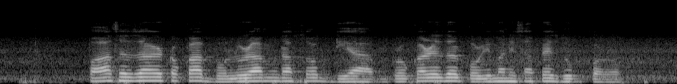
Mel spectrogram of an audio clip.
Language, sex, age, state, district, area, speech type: Assamese, male, 18-30, Assam, Sonitpur, rural, read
